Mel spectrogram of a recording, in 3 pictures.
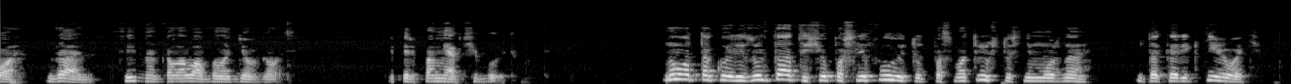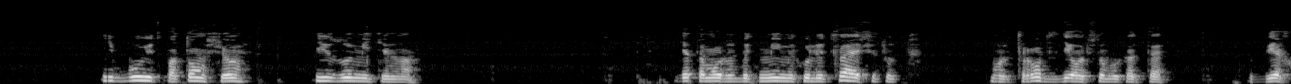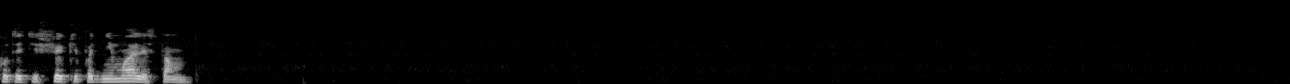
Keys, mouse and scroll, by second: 1.7-2.8 middle drag, 6.7 middle click, 12.8-14.5 middle drag, 16.5 KP_1, 17.8-18.9 middle drag, 20.5 shift+middle click, 22.9-24.8 middle drag, 26.7-27.8 middle drag, 28.9-38.7 drag.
